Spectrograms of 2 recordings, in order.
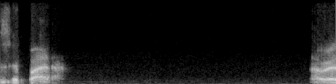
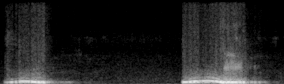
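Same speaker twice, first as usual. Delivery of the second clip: mock disappointed hum. Waiting for volunteers, none.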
